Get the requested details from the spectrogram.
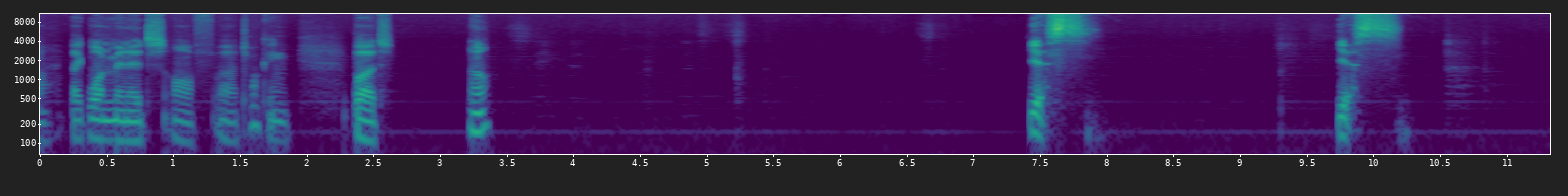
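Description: A young man speaks through a microphone in short bursts, with long pauses.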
